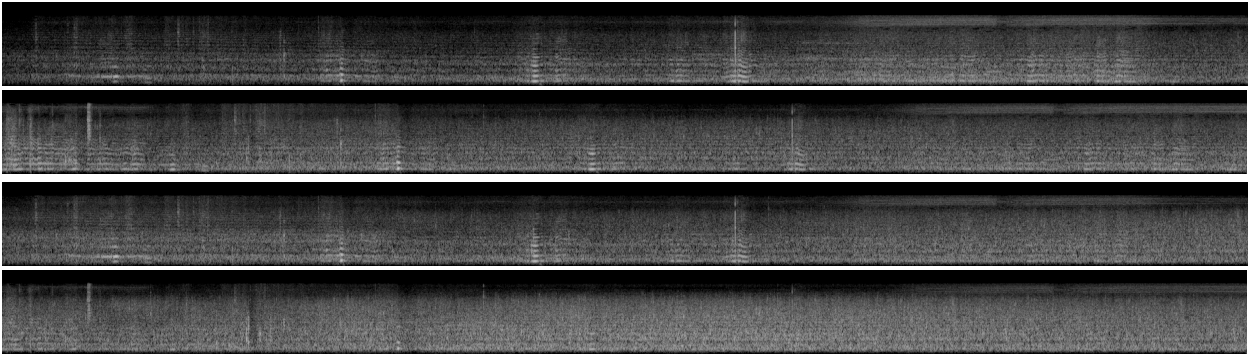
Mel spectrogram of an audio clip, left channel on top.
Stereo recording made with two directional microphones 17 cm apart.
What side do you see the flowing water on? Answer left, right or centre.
right.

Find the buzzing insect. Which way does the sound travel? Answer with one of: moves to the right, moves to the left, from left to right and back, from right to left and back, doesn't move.
moves to the left.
